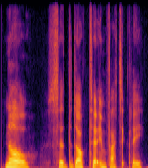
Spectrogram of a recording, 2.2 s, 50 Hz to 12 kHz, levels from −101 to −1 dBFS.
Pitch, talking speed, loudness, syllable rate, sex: 170 Hz, 135 wpm, -18 LUFS, 5.2 syllables/s, female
